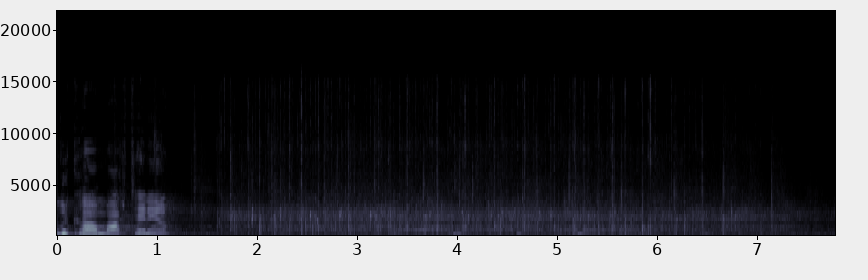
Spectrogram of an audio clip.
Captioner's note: audience applauds; audience cheers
